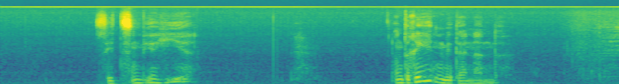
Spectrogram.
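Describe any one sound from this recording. An older woman speaks with feeling, close by.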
